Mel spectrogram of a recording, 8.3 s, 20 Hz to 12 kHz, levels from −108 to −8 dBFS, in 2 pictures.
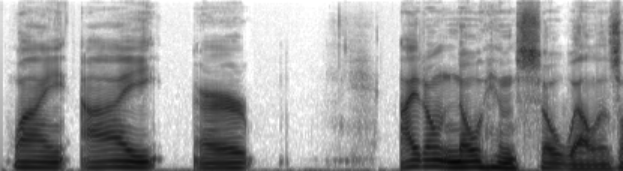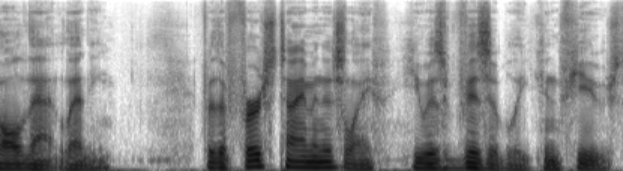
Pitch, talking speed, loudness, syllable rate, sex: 95 Hz, 160 wpm, -19 LUFS, 4.7 syllables/s, male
